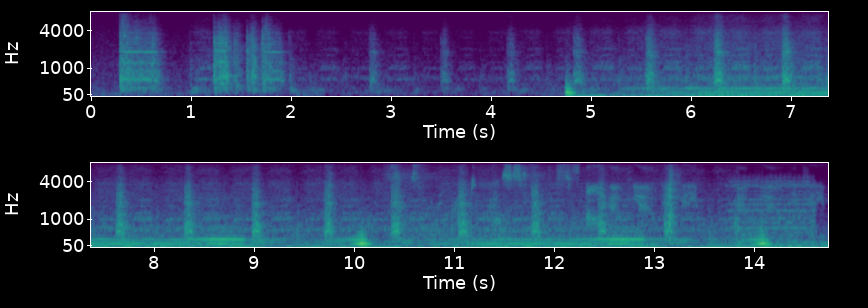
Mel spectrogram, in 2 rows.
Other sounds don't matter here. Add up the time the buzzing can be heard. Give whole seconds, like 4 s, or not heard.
10 s.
